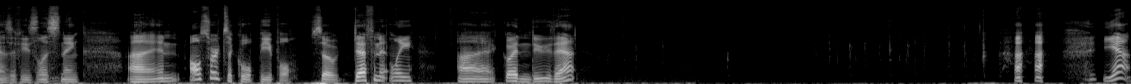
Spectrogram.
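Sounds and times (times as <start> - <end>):
speech: 0.0 - 5.8, 10.1 - 11.3
typing on a computer keyboard: 6.0 - 10.0.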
